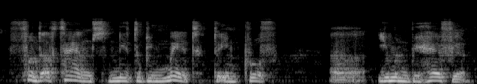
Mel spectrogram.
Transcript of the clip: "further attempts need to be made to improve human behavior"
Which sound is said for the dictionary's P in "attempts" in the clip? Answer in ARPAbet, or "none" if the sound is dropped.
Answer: none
